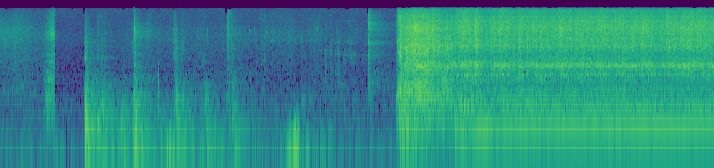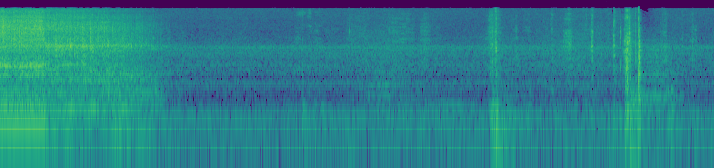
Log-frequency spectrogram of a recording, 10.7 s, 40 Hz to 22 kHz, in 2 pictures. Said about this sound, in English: For that we're going to take a little bit of mint, a little bit of coriander leaves. I'm to take about 2 inches of ginger, 2 green chilies. Going to add in some water to it, and I'm going to cover this and blend this to a paste.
